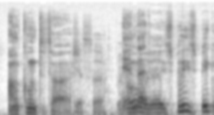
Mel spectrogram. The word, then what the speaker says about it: Enkutatash: Your stories, and how do you pronounce the album that you say you got? ENKUTATASH. ENKUTATASH.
